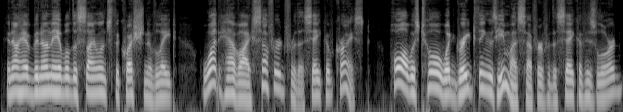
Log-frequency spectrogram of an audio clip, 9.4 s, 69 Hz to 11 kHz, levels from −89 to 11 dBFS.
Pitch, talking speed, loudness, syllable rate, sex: 160 Hz, 225 wpm, -18 LUFS, 5.1 syllables/s, male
